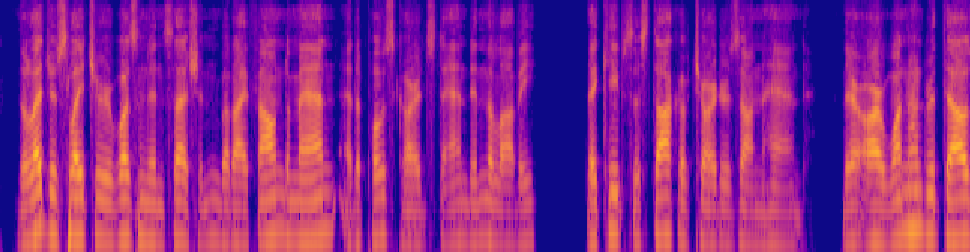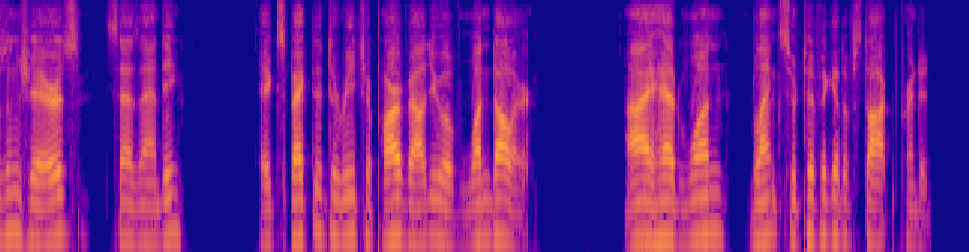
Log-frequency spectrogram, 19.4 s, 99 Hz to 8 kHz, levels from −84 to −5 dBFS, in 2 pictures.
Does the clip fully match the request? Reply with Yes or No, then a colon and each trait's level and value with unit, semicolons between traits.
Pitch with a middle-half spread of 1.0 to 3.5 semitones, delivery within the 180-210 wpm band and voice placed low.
No: average, 2.8 semitones; average, 145 wpm; low, 120 Hz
